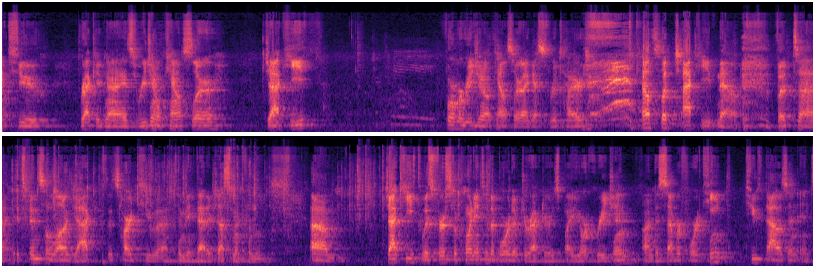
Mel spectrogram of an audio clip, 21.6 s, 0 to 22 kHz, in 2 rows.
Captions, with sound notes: I'd like to recognize Regional Councilor Jack Heath. Former Regional Councilor, I guess, (giggles) retired Councilor Jack Heath now. But it's been so long, Jack, 'cause it's hard to make that adjustment for me. Jack Heath was first appointed to the Board of Directors by York region on December 14th, 2006.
